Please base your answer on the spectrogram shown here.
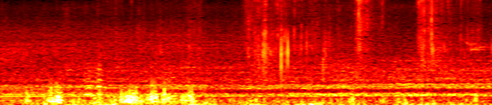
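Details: Naturally swarming Asian honey bee colony producing a low, sustained drone with louder bursts early on, followed by several sharp, hissing clicks and rustles over the continuing hum.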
